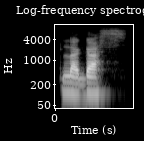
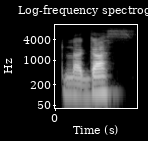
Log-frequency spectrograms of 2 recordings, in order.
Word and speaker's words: lagas: This translates as lagas into Hiligaynon. Lagas. Lagas. The stress falls on the second syllable, making the second a sound longer than the first a.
